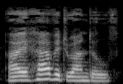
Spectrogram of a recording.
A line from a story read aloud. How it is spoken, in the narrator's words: he fairly shouted at me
